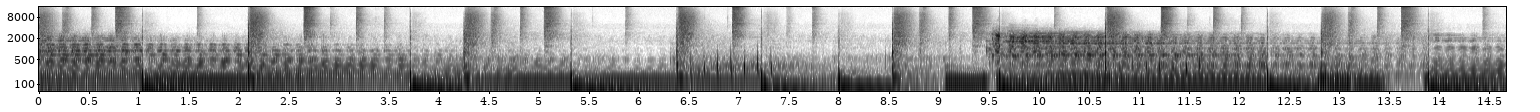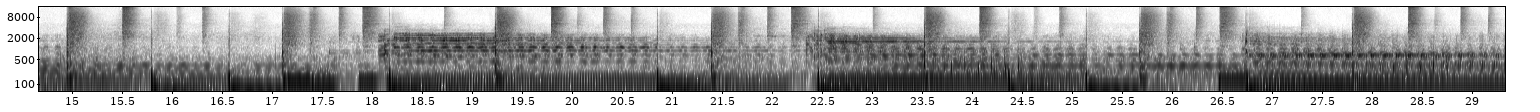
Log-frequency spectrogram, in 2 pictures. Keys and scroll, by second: 8.0 ctrl+t.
